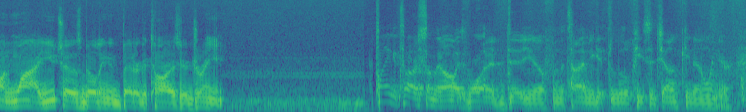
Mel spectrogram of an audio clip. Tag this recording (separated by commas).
Speech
